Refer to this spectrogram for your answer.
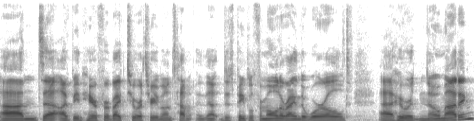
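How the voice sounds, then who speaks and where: A man's medium-pitched voice with an Irish accent at a fairly quick pace. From Ireland. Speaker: digital marketing coach. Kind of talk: live Q&A stream. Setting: live stream. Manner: animated.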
